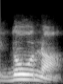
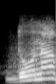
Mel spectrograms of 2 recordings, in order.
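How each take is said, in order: First: It has a short break between the syllables. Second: It is said as one unbroken word. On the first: Please give. "मुझे भी थोड़ी मिठाई दो ना" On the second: A leaf bowl. "वह दोना भरकर मिठाई लाई"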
